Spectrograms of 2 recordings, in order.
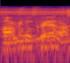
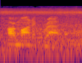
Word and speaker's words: Harmonic Craft: craft or harmonic craft Harmony craft Harmony craft Harmony craft no it is literally pronounced harmonic craft like harmonica joined by uh Joe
